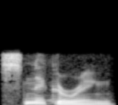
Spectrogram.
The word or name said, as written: snickering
